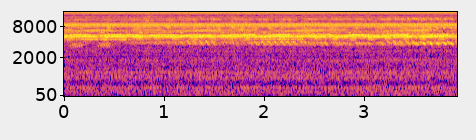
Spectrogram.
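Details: Autumn insect chorus outside an open lodge-style tent while camping in the countryside: dense, even, high-pitched ringing trills that continue without pause, over a soft low background hum.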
